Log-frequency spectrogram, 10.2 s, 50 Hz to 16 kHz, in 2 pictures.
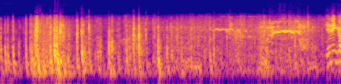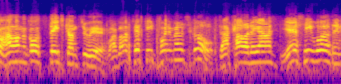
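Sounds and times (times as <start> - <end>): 
horse galloping into a corral on hard ground: 0.0 - 10.2
horse whinnying: 3.0 - 4.8
speech: 4.9 - 10.2.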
